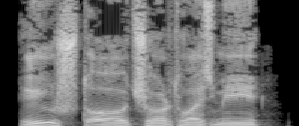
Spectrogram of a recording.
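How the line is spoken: Grumbling. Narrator (Russian): пробурчал Карл

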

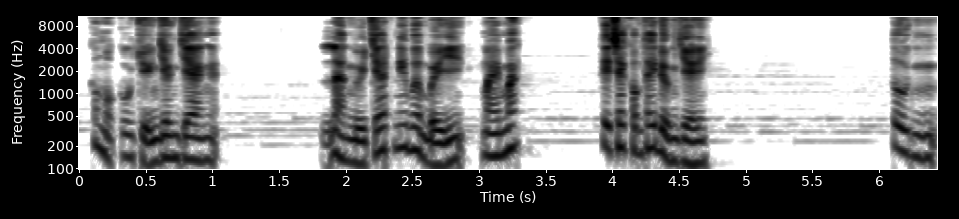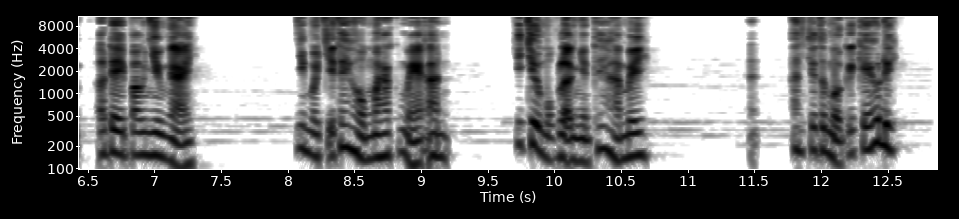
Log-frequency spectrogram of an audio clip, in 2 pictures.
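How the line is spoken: Trembling, frightened voice. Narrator (Vietnamese): Huyền nhớ đến giấc mơ mà run rẩy nói

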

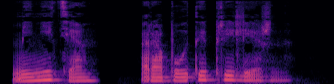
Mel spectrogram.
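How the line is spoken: Whispered in ear. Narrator (Russian): мама Сакагучи наклонилась ко мне и прошептала на ухо

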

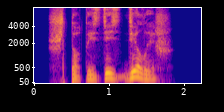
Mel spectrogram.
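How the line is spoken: Menacing question. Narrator (Russian): грозно спросил он

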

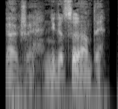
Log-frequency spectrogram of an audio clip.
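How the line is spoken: Gloomy mutter. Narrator (Russian): хмуро пробормотал Акура

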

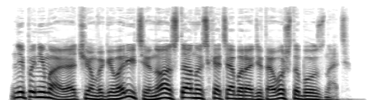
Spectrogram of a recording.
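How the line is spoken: Cheerful deep voice. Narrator (Russian): весело пробасил Октиус

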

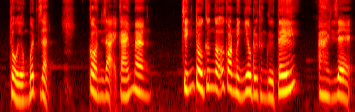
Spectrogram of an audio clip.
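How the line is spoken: Tearful, on verge of crying. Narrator (Vietnamese): Bà Lầm mếu máo nói với chồng

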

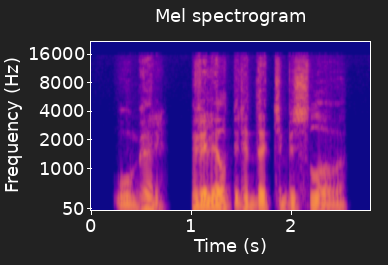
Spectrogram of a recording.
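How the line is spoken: Said quietly. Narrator (Russian): тихо произнес тот

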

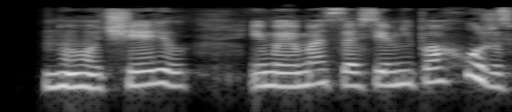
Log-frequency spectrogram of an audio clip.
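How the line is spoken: Calm. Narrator (Russian): спокойно говорю я

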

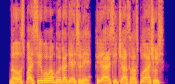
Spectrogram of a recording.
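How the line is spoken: Yell abruptly cut off. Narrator (Russian): заорал Водевиль и тут же осекся

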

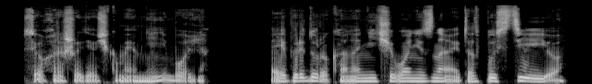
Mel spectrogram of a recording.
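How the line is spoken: Hoarse. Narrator (Russian): Хрипло сказал он

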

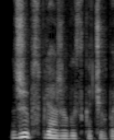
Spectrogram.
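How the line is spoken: Almost calm explanation. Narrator (Russian): почти спокойно объяснил Полуянов

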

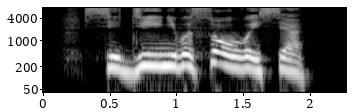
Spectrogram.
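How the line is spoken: Bark. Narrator (Russian): рявкнул Сур

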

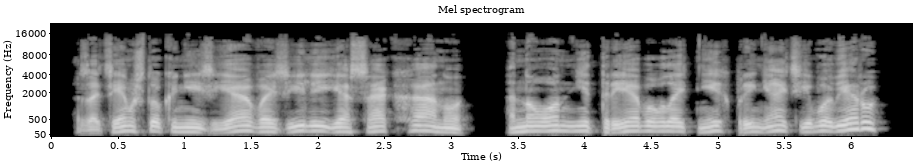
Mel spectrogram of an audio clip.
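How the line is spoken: Calm answer. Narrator (Russian): спокойно ответил Сарте

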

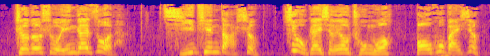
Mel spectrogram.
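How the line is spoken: Happy young man. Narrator (Chinese): 名叫陈无敌的年轻人开心道

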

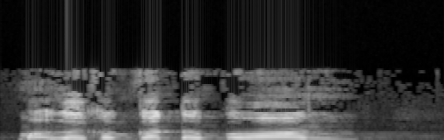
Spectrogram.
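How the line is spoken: Sobbing. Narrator (Vietnamese): Đường Đường nức nở nói

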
